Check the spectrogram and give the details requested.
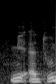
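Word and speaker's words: مائة: Mi'atun, traditionnellement, on l'écrit mi, avec une kasra sous le mim, et ensuite un alif, qui est juste orthographique et qui n'a pas de rôle dans la prononciation du mot.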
